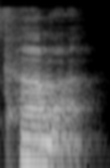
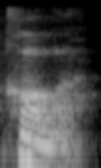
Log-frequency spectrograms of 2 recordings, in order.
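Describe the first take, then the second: First: The first vowel sounds like 'a' in cama. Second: The first vowel sounds like 'o' in coma. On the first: The speaker calls it right. "it's comma" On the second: The speaker calls it wrong. "que elas pronunciem a vírgula como coma. But it's not comma"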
